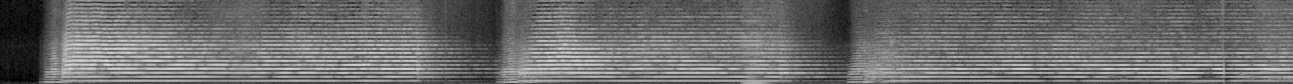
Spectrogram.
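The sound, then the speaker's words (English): A shofar sounding the tekiah, three long, loud, sustained blasts with a brassy, buzzing tone, each held for several seconds with short breaks between them. “So the tekiah was a long blast that stirred your spirit and sent it upwards.”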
